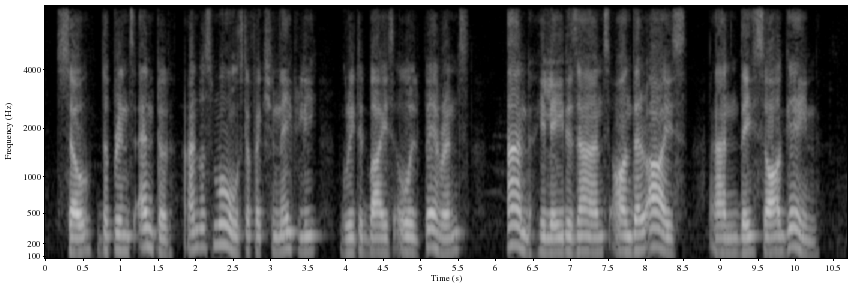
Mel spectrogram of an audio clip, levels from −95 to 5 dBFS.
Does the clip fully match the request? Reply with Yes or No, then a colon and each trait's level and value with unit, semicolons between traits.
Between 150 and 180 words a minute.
No: average, 140 wpm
